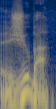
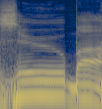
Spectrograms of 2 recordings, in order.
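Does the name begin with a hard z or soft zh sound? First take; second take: soft zh; hard z. First: The name begins with a soft zh sound. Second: The name begins with a hard z sound. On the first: This is how people abroad say it. "kind of like au jus, that jus sound at the end" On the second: This is how people in the United States say it. "as soon as you land in the United States, they're like"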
